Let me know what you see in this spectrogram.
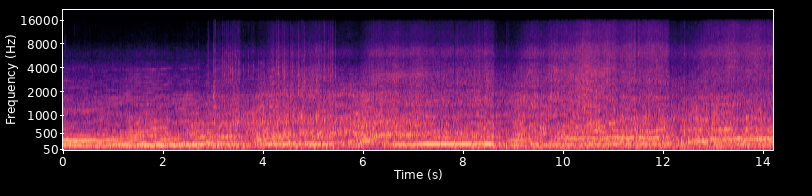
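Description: Turbocharged S38 straight-six of a 900-horsepower BMW M5 E34 under full-throttle acceleration, heard from inside the cabin. The engine note climbs and breaks at about four upshifts, roughly every three seconds, over heavy road and wind noise.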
